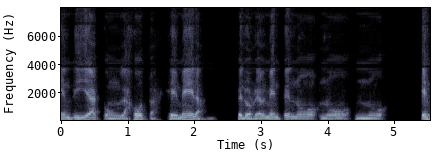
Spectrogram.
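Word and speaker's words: ἡμέρα: la vamos a trasliterar gemera gemera con acento en la en la penúltima sílaba verdad gemela bien continuamos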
